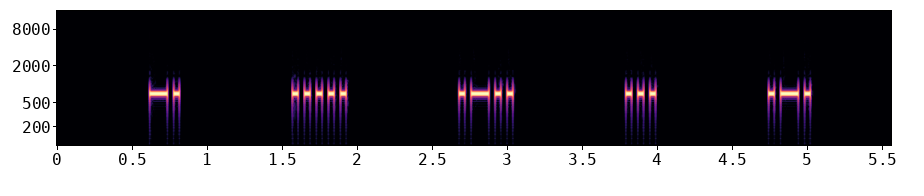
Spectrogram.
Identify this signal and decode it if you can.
Morse code, heard as a keyed tone, about 30 wpm, spaced as for 10 wpm, 700 Hz. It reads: N5LSR
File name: Lesson 16g - Letter c - Call Signs 30wpm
